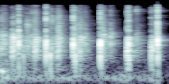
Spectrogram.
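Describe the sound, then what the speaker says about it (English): A few sparse, evenly spaced claps, about seven sharp hand claps in a quiet room during a committee meeting, applauding staff of the Portland Children's Levy, with no talking. "can we give a round of applause to our staff at the Portland Children's Levy for such hard work?"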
